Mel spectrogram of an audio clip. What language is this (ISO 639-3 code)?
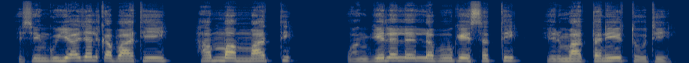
orm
